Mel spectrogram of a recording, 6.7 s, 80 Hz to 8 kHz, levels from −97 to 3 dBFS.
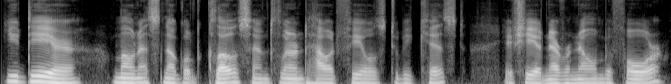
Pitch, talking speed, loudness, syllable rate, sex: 110 Hz, 170 wpm, -18 LUFS, 4.5 syllables/s, male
